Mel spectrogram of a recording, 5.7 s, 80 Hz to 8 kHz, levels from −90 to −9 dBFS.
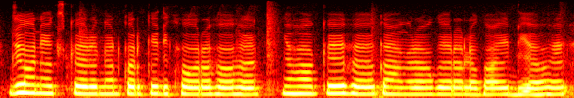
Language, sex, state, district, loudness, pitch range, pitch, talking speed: Hindi, female, Odisha, Malkangiri, -14 LUFS, 195-215 Hz, 205 Hz, 145 wpm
